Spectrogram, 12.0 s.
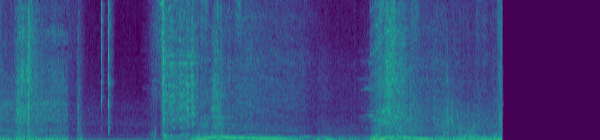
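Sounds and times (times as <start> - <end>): sports car engine revving: 3.6 - 10.0.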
